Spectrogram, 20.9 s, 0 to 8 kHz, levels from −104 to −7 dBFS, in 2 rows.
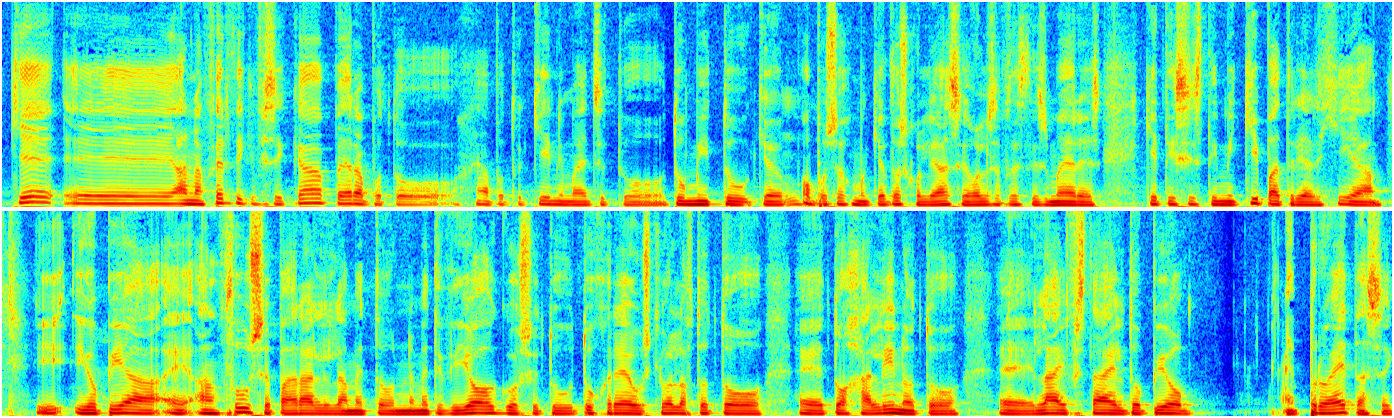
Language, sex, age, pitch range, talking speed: Greek, male, 20-39, 115-140 Hz, 135 wpm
